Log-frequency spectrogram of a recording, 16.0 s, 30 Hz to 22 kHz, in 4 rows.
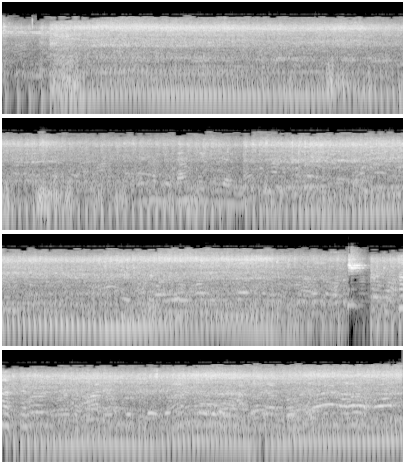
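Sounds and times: faint background voices: 0:02.5 - 0:16.0.

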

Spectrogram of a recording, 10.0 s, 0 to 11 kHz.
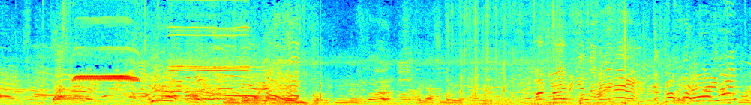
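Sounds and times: spectators shouting: 0:00.0 - 0:04.1, 0:06.4 - 0:10.0
referee whistle blasts: 0:00.8 - 0:03.6.

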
